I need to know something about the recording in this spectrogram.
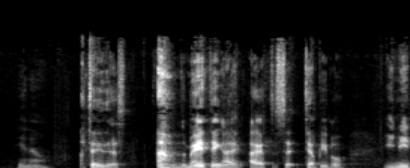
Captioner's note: coughs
